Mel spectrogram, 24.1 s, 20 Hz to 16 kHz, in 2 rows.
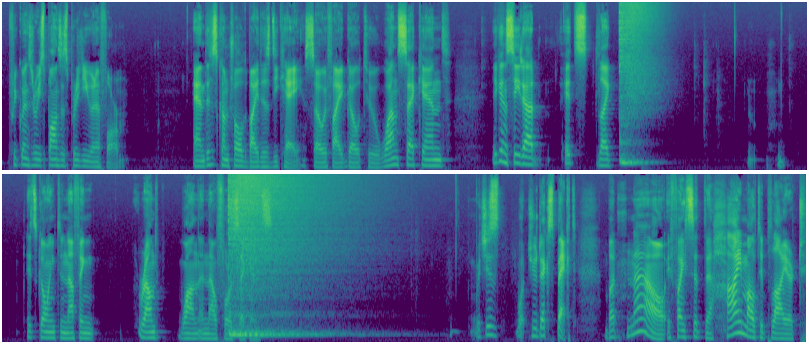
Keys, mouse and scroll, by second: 3.2-7.4 drag, 9.2 space, 10.5 space, 11.8-13.5 drag, 15.5 space, 24.0-24.1 drag.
